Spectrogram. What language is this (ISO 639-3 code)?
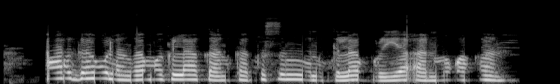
gid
